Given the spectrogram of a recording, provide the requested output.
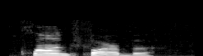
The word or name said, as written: klangfarbe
